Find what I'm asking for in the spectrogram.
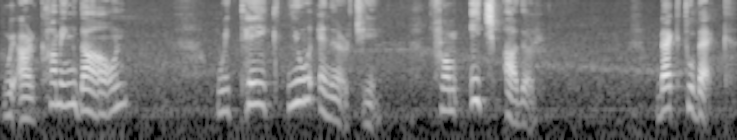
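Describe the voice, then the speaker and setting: Slow, heartfelt woman searching for words. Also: mid-range voice, big pitch swings, a little mellow, a little hiss or hum. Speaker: community center worker. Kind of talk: interview testimony.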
